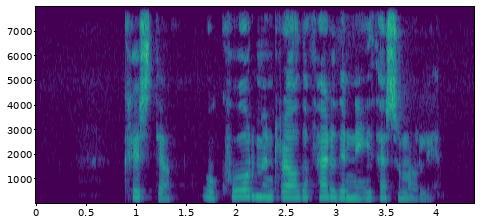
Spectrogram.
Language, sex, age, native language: Icelandic, female, 50-59, Icelandic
